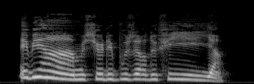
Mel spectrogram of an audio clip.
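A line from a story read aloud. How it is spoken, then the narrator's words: Mocking, contemptuous. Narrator (French): dit le marquis d'un ton moqueur et méprisant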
